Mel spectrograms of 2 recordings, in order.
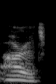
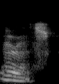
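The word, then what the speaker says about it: ארץ: a cool thing because when it comes at the end of a word at the end of a phrase it's going to be arets but the word is really eretz so there's something i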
